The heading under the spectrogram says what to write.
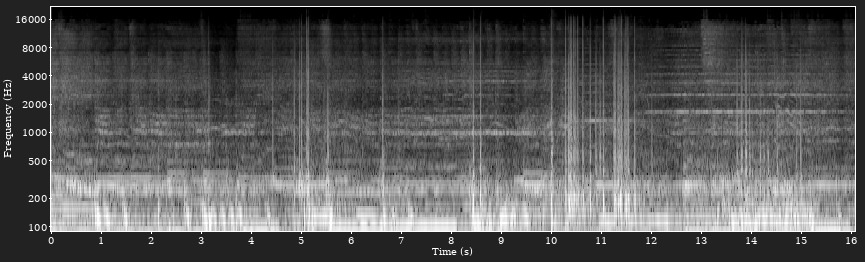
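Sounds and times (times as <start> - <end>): loud music with heavy bass: 0.0 - 16.0
fireworks bursting and crackling: 3.2 - 7.5, 8.2 - 16.0.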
